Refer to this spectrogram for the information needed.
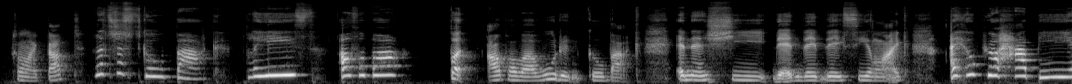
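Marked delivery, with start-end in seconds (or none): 0.9-4.0 high, loud begging; pleading call. Pretend. Glinda begs Alphaba to return. 9.5-10.7 high, loud bitter jab; hammed-up angry parting shot; mock angry retort. Angry parting line in story.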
